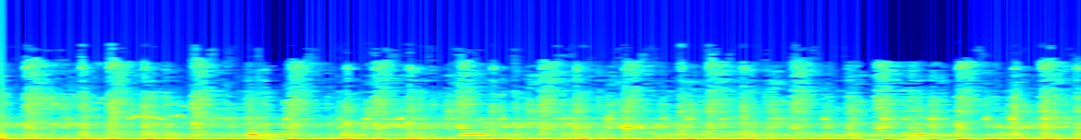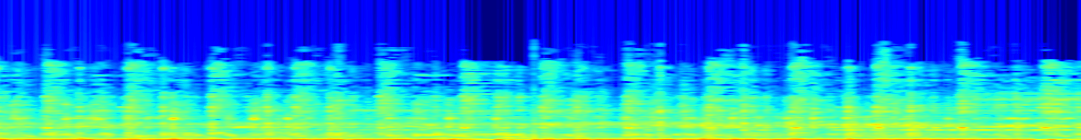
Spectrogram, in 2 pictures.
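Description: Music blasting from a truck-mounted DJ sound system's stacked bass speakers, dominated by very loud, heavy bass. The music drops out briefly about a second and a half, four and a half and eight seconds in.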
